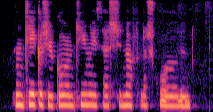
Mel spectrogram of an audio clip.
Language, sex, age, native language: Icelandic, male, 12, Polish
